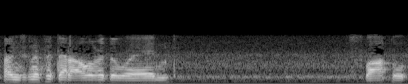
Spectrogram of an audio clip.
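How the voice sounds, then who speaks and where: A man's voice: on the low side, little pitch movement, moderate pace. A man with a congested, stuffy voice from a cold, chatting casually and a little loosely through a makeup tutorial. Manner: informal, giggly, loosely rambling. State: has a cold. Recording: muffled phone-like webcam-style audio, clear noise.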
